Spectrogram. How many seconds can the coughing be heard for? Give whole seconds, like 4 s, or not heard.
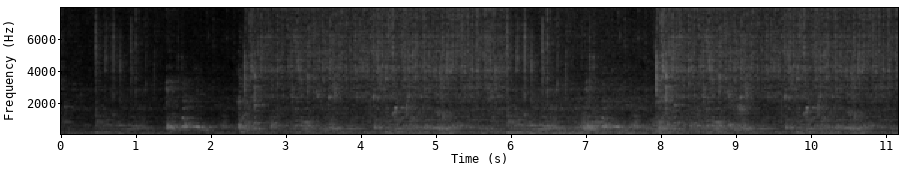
4 s.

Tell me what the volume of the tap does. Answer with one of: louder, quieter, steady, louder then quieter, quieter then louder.
louder.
